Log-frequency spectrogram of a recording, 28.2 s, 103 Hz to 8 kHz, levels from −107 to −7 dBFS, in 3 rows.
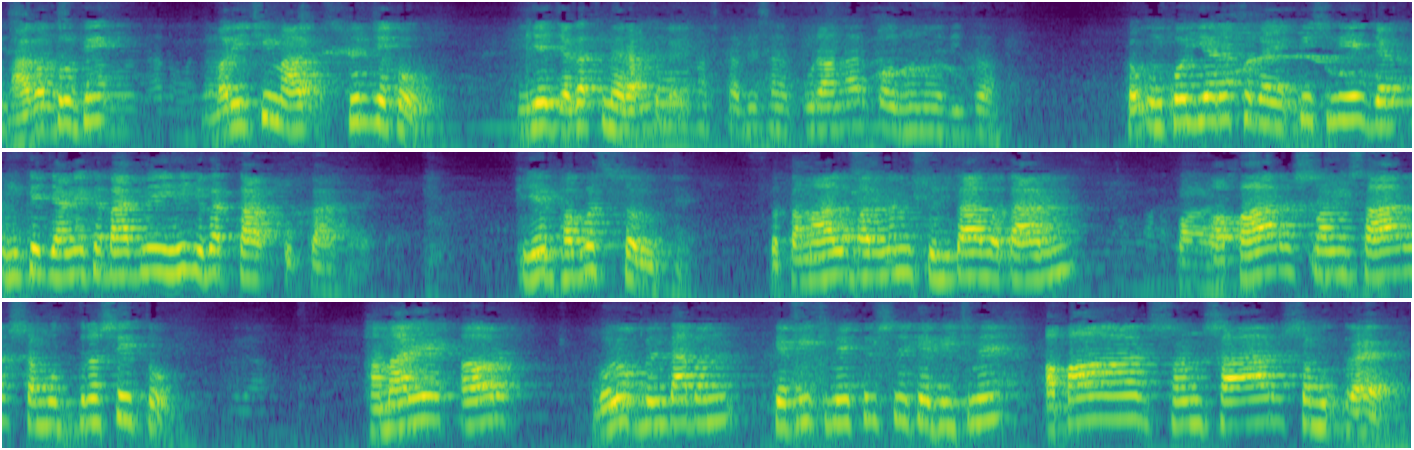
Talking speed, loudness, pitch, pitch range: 115 wpm, -20 LUFS, 210 Hz, 185-230 Hz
